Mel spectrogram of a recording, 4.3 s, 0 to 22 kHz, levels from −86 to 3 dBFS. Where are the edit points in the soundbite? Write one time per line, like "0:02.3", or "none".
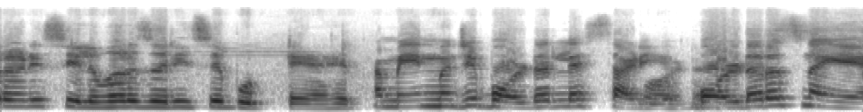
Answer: none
